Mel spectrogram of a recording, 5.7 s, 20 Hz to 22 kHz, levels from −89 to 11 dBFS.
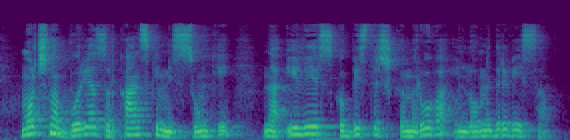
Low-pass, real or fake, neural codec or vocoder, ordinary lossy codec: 10.8 kHz; real; none; MP3, 64 kbps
